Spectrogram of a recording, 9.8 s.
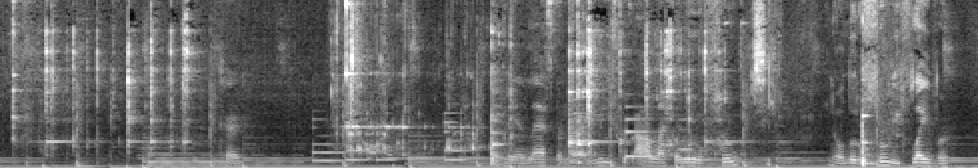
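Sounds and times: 
glass clinking: 0.1s - 2.0s, 3.3s - 7.8s, 8.6s - 9.0s
milk pouring into a glass: 3.3s - 5.0s
speech: 5.4s - 9.6s.

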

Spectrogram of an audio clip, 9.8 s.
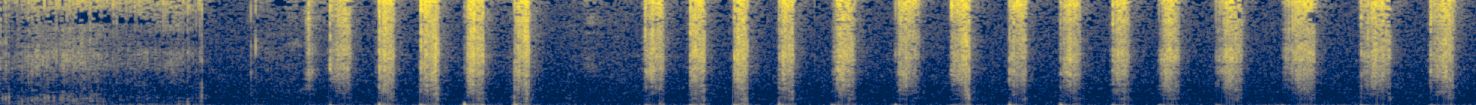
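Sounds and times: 
rough nail filing: 2.0s - 3.6s, 4.3s - 9.8s.

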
